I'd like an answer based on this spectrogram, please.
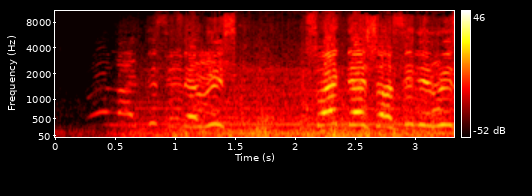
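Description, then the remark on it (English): A motorboat travels fast across water with a steady engine drone and rushing wind and spray, while people talk loudly over the noise. “This is from a video recorded by the Nollywood actor Junior Pope the day before he died. He's on a boat, travelling fast”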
